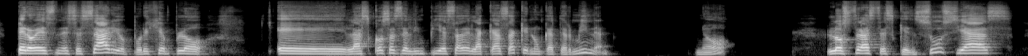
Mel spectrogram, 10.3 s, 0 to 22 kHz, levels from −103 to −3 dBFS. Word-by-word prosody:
pero 205 -3 +9
es 200 0 +3
necesario. 190 +3 +2
Por 150 +3 -4
ejemplo, 180 0 -3 0.7
eh, 175 -2 +2
las 175 +1 -1
cosas 210 +1 -3
de 195 - -1
limpieza 185 +1 -4
de 195 - -1
la 170 0 -3
casa 180 +7 -3
que 215 - -6
nunca 160 -2 -7
terminan, 195 +10 -8 0.8
¿no? 140 +1 -9 0.9
Los 200 0 +5
trastes 205 -5 +1
que 155 - -9
ensucias, 215 - -1
185 Hz, 120 wpm, -22 LUFS, 170-210 Hz, 0.9 s, pero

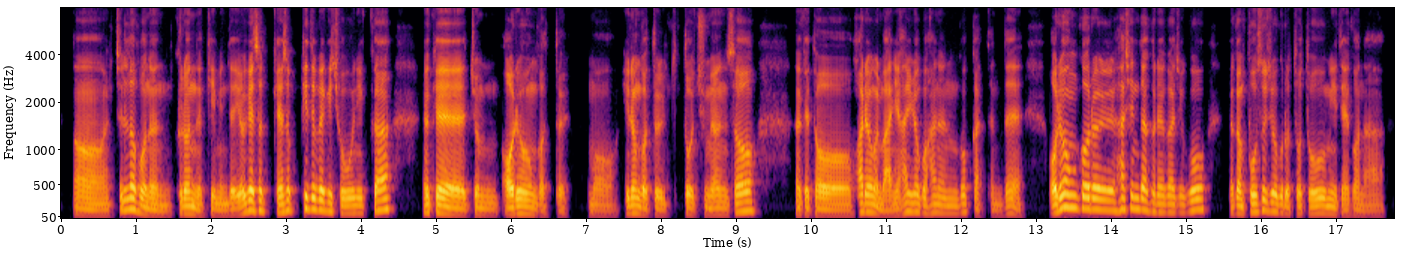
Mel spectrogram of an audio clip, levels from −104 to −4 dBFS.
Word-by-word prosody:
어 80 -2 -1
찔러 155 +1 +2
보는 75 - -1
그런 100 -1 +2
느낌인데. 80 +1 -3
여기에서 140 0 +3
계속 140 +5 -1
피드백이 145 -6 +2
좋으니까 105 +9 0 0.4
이렇게 95 -7 +5
좀 85 -2 -5
어려운 95 +1 +4
것들 80 - -8 0.2
뭐 70 -1 -9
이런 105 -1 +2
것들 80 -3 -2
뜨 - - -25 0.2
또 - - -1
주면서 90 +10 -1 0.5
이렇게 - - -3
더 75 -2 +1
활용을 120 -5 +3
많이 70 +1 0
하려고 120 +1 -1
하는 105 -2 -5
것 115 0 -6
같은데 75 -1 -6 0.4
어려운 175 0 +5
거를 150 -4 +3
하신다 155 -2 0
그래 115 -3 -3
가지고 115 +7 -2 0.3
약간 - - -1
보수적으로 120 -1 0
더 - - -5
도움이 100 -1 -1
되거나 70 -3 -8
105 Hz, 300 characters per minute, -21 LUFS, 80-130 Hz, 0.5 s, 이렇게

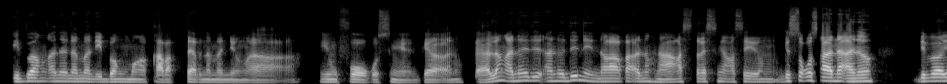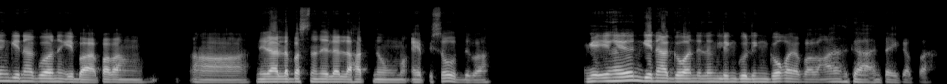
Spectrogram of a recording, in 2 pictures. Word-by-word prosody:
ibang 150 +1 +1
ano 145 +1 -2
naman, 135 -2 -2
ibang 120 +1 -1
mga 115 -2 -4
character 110 0 +1
naman 110 -1 -4
yung, 105 -1 -5
ah, 100 0 -5 0.2
yung 120 -1 -3
focus 110 -2 -1
ngayon. 100 -2 -7
Kaya 105 -1 +1 0.2
ano, - - -9
kaya 110 - 0
lang 170 +2 +2
ano 155 - 0
di 180 0 -1
ano 160 +1 -2
din, 195 +3 +1
eh, - - -6
nakaka 140 +1 +2
nakaka-stress 130 0 -2
nga 135 -3 -5
kasi 125 0 -3
yung 120 -1 -9
gusto 155 +3 -2
ko 185 - +4
sana 165 -2 +7
ano, 145 +2 +5 0.4
'di 150 - 0
ba 165 0 +6
yung 165 - -2
ginagawa 145 -2 +2
ng 135 -3 -2
iba 115 -3 +3
parang, 110 -3 -2 0.4
ah, 105 -1 -5
nilalabas 125 +1 +3
na - - 0
nila 125 0 +3
lahat 120 0 0
nung 110 -1 -5
mga 110 - -14
episode, 145 +2 -4
'di 105 -1 -9
ba? 105 +1 -7 0.9
Eh, 145 +3 +3
ngayon 180 +3 +5
ginagawa 145 -3 +4
nilang 135 0 -4
linggo-linggo 135 0 -1
kaya 130 - 0
parang, 115 0 -6
ah, 125 +1 -5
nag-aantay 110 -2 -6
ka - - -10
pa. - - -15
125 Hz, 185 wpm, -22 LUFS, 110-145 Hz, 0.9 s, sana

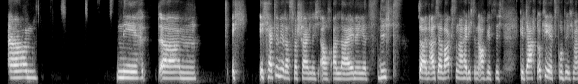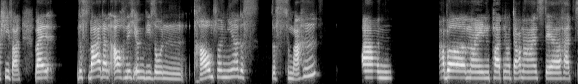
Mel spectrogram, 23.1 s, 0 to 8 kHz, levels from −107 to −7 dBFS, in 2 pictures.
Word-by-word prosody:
Ähm 230 0 +4 1.6
Ne, 225 -1 +5 0.4
ähm, 210 -1 +3 0.7
ich - - -4 0.3
ich 245 +1 +2
hätte 245 +5 +3
mir 275 -2 +1
das 215 -1 -2
wahrscheinlich 200 -2 -2
auch 190 0 0
alleine 195 0 +2
jetzt 195 +2 -7
nicht 240 +2 -4 0.4
dann 200 -1 +4
als 200 +1 +3
Erwachsener 220 0 +2
hätte 205 0 +2
ich 210 - -13
dann 205 -1 -8
auch 205 +1 +1
jetzt 210 0 -7
nicht 215 0 -8 0.3
gedacht: 215 -1 +1
„Okay, 255 +2 +1
jetzt 220 -4 0
probiere 220 -2 -4
ich 200 - -12
mal 195 -1 -6
Skifahren“, 195 -7 -4 0.3
weil 225 +1 +3 0.5
das 235 -1 -8
war 250 +3 +5
dann 250 -1 +1
auch 235 0 +2
nicht 235 -1 -4
irgendwie 225 -1 -4
so 210 0 -3
'n 190 -3 -9 0.2
Traum 240 +8 +3
von 250 -1 -6
mir, 260 +2 -5
das 240 -1 -10 0.2
das 205 -1 -12
zu 210 - -11
machen. 275 - -2 1.0
Ähm, 225 -2 +2 0.9
aber 235 -1 +5
mein 220 -1 -2
Partner 225 -1 0
damals, 220 0 -5
der 205 0 -1
hat, 200 -1 -3
220 Hz, 135 wpm, -22 LUFS, 205-235 Hz, 1.6 s, Ne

